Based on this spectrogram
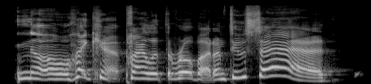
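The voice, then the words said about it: Sad anime boy character voice. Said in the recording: “let's hear your best Shinji impression ... That's beautiful.”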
